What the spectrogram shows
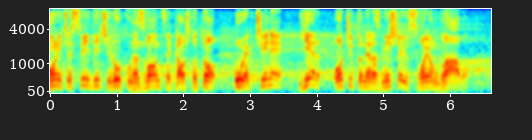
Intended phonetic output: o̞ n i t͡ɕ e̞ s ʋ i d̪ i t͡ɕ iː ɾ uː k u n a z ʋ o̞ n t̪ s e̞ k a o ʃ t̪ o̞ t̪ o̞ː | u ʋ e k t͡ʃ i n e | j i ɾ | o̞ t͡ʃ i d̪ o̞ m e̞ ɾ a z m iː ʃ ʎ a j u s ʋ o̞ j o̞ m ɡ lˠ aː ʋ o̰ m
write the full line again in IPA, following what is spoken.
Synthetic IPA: o̞ n i t͡ɕ e̞ s ʋ i d̪ i t͡ɕ i ɾ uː k u n a z ʋ o̞ n t̪ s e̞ k a o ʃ t̪ o̞ t̪ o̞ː | u ʋ e k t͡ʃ i n e | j e ɾ | o̞ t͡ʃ i t̪ o̞ n e̞ ɾ a z m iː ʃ ʎ a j u s ʋ o̞ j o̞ m ɡ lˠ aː ʋ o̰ m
